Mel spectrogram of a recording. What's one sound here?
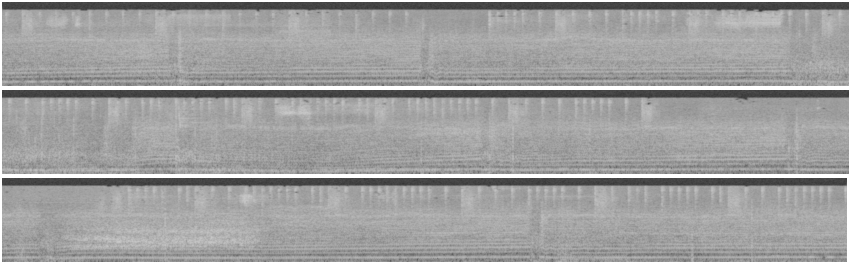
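A racing car engine roars, rising in pitch through the gears and dropping when slowing for corners.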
